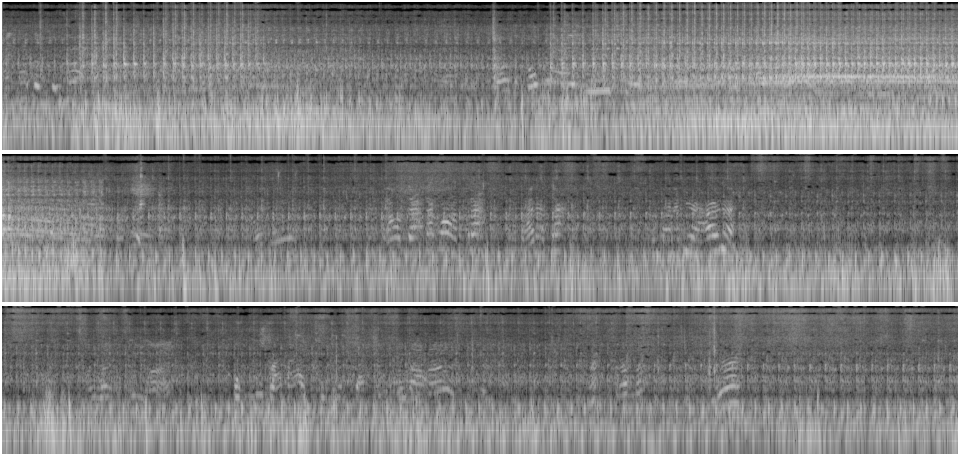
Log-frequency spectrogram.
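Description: Single-cylinder diesel engine of a Kubota two-wheel walking tractor. For about the first ten seconds it runs louder while pulling a loaded trailer through mud, then settles to a steadier, quieter idle-like chugging for the rest.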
